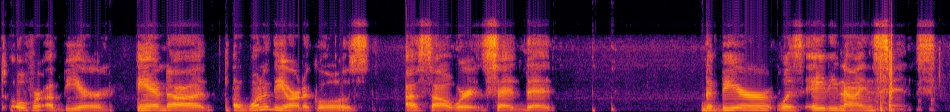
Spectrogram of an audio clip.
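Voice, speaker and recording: A woman with a voice worn down by allergies talks to her viewers in a halting way. She pauses often with ums, says "okay?" a lot and reads a news article aloud. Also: lowish voice, no room sound. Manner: halting, many ums and restarts, tags with "okay?". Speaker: vlogger. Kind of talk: casual talk to camera, reading a news article aloud. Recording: dull, dry home recording.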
